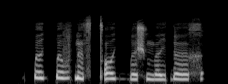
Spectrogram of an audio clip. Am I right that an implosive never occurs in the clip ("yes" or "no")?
no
